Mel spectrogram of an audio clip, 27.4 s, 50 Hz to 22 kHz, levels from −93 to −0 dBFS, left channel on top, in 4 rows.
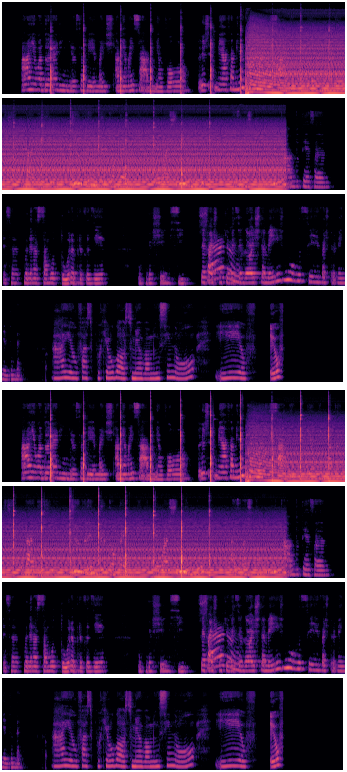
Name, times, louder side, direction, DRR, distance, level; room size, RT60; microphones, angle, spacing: voice 1, 0.4-11.0 11.4-13.4 13.7-15.8 16.4-21.0, right 2 dB, 50° right, 0.8 m, -43 dB
Wood, 0.9-1.1 1.6-1.7 2.3-2.5 2.9-3.1 3.5-3.7 4.1-4.3 4.7-4.9 5.3-5.5 5.9-6.1 6.5-6.6 7.0-7.2 7.6-7.7 8.2-8.3 8.8-8.9 9.3-9.5 9.9-10.0 10.4-10.6 10.9-11.1, right 9 dB, 85° right, 0.3 m, -35 dB
sound 1, 4.8-12.5, left 2 dB, 50° left, 0.7 m, -33 dB
voice 2, 17.8-18.5 21.6-25.6 25.9-26.2, right 1 dB, 10° right, 0.5 m, -44 dB
4.2 x 2.4 x 3.2 m
head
